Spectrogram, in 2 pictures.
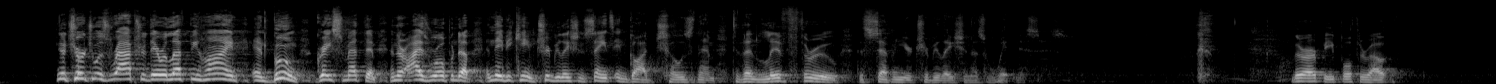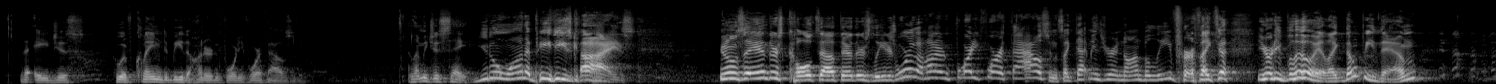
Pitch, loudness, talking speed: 200 Hz, -23 LUFS, 185 wpm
